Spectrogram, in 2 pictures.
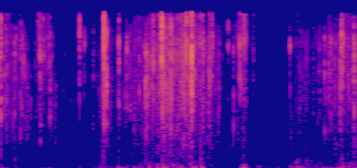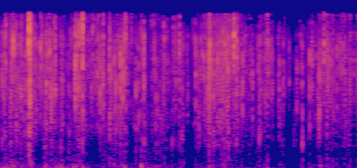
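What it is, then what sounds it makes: Plastic bubble wrap being crumpled. A clear plastic bubble wrap sheet, held in both hands, is crumpled and twisted with the fingers, giving a dense run of bright crinkling and crackling over a soft low rumble. A brief quieter stretch near the three-second mark breaks up the crackle before it resumes steadily to the end.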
